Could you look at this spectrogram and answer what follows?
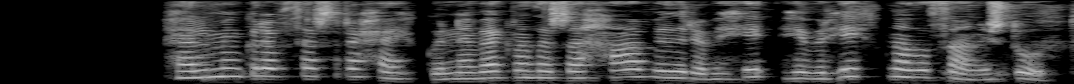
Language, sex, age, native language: Icelandic, female, 30-39, Icelandic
